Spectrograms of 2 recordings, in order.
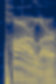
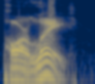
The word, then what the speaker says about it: Parler: Now, it's spelled P-A-R-L-E-R. So it looks like parlor, which is what I was calling it. And then Brenda said, it's pronounced Parlay. Like Rob in the 210, the Parlay King. That's what it's pronounced like, but it's spelled P-A-R-L-E-R.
